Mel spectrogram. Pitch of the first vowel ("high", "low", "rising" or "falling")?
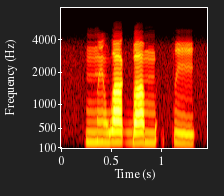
low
